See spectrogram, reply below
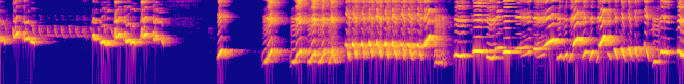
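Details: White-rumped shama in full song with mimicked phrases, a caged singing bird; varied whistles and buzzy trills, a bright whistle then dense rapid chattering phrases after short pauses.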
